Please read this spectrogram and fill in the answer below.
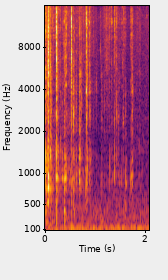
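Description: Irregular clicks and light knocks of an engine's lower intake manifold being rocked loose and lifted off the block, most of them in the first second with a few more near the end.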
